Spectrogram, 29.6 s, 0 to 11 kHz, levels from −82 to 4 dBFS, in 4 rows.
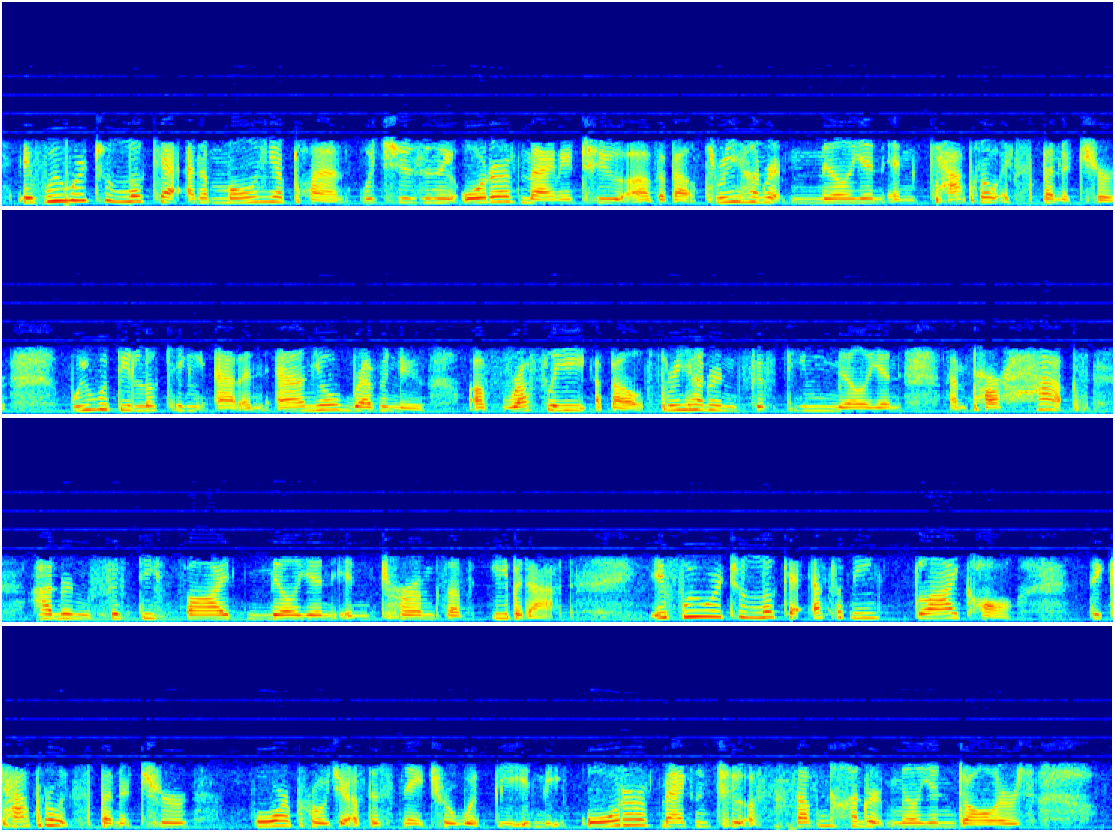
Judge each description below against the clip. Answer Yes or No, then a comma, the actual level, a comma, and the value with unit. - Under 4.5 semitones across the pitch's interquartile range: No, average, 4.8 semitones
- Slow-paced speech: No, average, 145 wpm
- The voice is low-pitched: No, high, 235 Hz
